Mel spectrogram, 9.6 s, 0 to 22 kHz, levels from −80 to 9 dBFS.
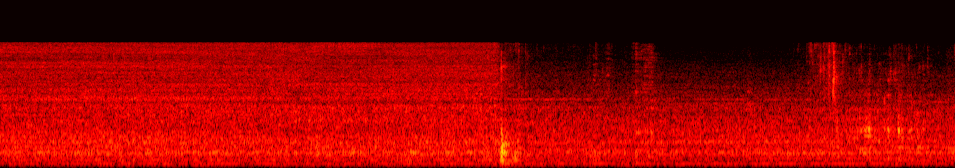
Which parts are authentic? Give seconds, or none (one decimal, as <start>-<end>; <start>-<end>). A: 0.0-1.0; 3.3-4.0; 6.1-9.6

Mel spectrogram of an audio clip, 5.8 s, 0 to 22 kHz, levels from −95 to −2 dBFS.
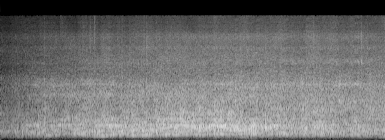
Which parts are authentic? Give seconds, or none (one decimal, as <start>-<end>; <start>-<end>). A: none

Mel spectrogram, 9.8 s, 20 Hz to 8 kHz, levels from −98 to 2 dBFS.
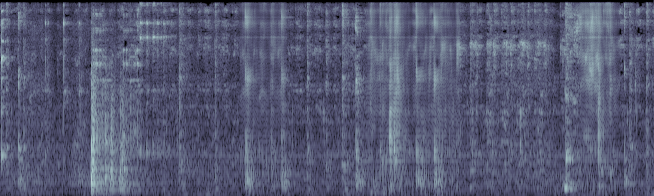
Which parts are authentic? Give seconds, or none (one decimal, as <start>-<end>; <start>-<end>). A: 0.0-3.6; 4.3-5.5; 6.9-8.7; 9.3-9.8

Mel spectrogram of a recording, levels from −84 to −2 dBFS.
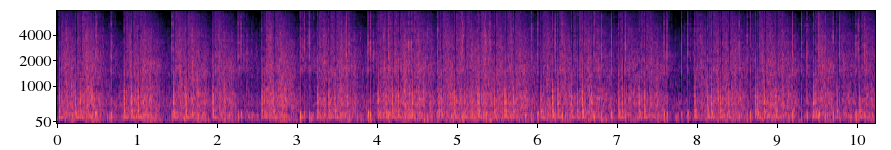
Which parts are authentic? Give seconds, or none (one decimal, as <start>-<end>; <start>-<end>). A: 0.8-2.4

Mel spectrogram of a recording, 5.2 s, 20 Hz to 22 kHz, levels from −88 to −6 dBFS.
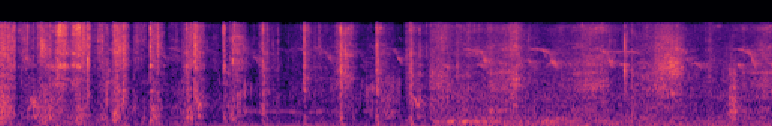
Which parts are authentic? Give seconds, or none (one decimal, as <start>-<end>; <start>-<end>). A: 0.0-1.6; 4.0-4.7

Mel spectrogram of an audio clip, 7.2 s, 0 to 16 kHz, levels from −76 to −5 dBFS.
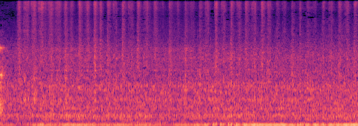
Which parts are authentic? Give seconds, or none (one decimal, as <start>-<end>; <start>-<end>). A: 0.0-0.9; 2.0-3.0; 3.9-7.2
